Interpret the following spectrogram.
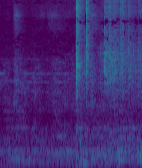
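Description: A few short, light clicks a little over a second in, as a small die-cast toy car with a metal body and plastic base is handled and lowered to a desk.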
